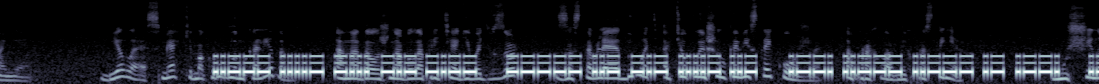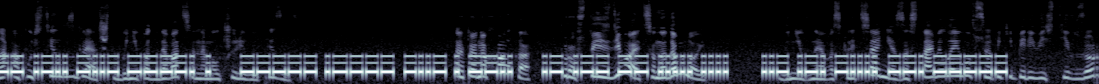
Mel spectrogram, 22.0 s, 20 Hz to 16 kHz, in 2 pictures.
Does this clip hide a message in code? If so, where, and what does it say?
Yes: Morse code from 2.1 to 21.1 s, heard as a keyed tone, hand-sent with a bug key, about 33 wpm, 450 Hz. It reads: 24BKY 0UK4U P22AP WLX9E 01XEZ AWM5H UR6G0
